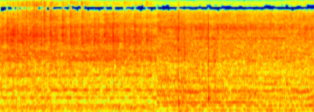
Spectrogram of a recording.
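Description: Car engine running loud and steady as a car does a tyre-smoking burnout.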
